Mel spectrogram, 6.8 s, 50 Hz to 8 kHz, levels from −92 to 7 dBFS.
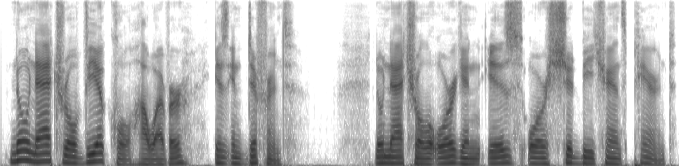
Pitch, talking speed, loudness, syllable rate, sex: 105 Hz, 125 wpm, -19 LUFS, 5.1 syllables/s, male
